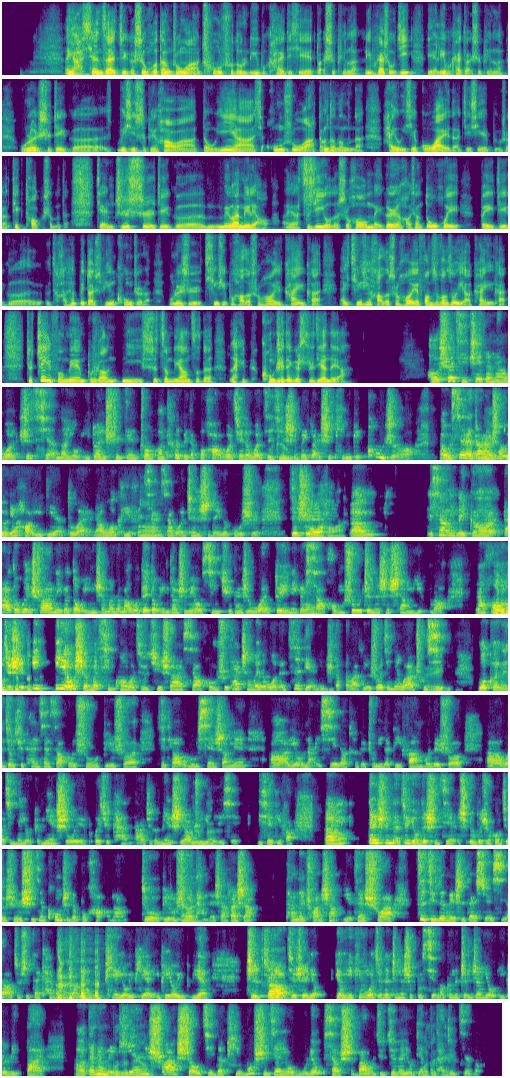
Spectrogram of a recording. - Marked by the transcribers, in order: teeth sucking; teeth sucking; laughing while speaking: "来控制这个时间的呀？"; laugh; laugh
- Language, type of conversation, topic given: Chinese, podcast, 你会如何控制刷短视频的时间？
